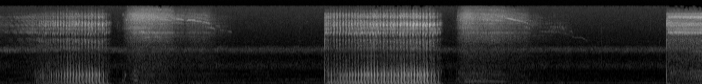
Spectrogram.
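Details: Loud, harsh snores on each in-breath with softer breathy out-breaths, about every four seconds; heavy snoring.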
